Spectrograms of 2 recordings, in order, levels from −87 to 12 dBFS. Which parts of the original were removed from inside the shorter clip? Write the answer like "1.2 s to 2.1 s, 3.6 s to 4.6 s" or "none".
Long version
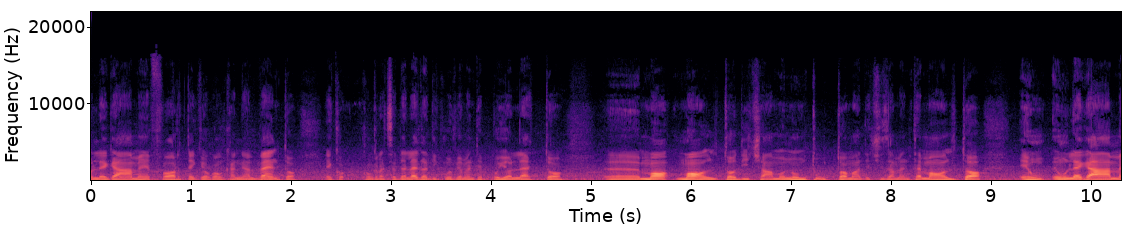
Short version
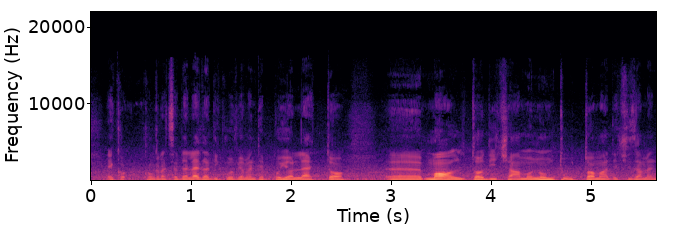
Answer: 5.5 s to 5.8 s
